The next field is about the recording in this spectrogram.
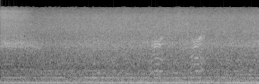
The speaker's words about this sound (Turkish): Ve artık köyde iş makinesi seslerinden başka bir şey duyulmuyor. kepçeler, iş makineleri, dozerler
